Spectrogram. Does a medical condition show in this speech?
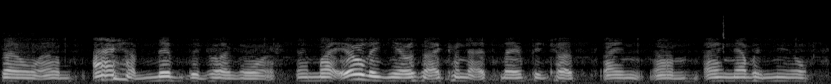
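Yes: ALS; ALS diagnosed 1986, 23 years ago, given 3 to 5 years, major decline in first 3 years, wheelchair user; lost ability to cough, choked on saliva, choking resolved with cannabis, speech improved.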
